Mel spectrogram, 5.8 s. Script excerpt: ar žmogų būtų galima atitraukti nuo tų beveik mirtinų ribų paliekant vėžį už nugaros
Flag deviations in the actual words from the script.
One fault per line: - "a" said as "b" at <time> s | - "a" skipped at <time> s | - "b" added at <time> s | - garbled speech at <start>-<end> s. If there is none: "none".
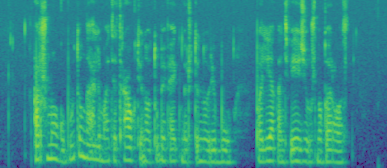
none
